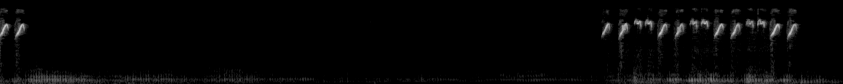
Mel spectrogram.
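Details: Cinereous tit singing actively and inviting other tits to join in: two sharp high notes, a long silence, then a rapid two-second burst of about fourteen bright, high chirped notes, some slightly lower and buzzier, over faint low rustling.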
